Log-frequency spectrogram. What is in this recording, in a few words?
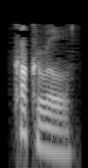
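"cockerel", English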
